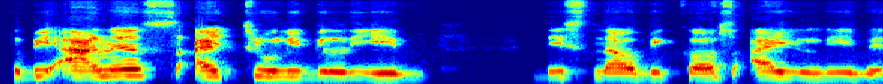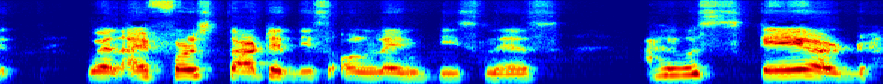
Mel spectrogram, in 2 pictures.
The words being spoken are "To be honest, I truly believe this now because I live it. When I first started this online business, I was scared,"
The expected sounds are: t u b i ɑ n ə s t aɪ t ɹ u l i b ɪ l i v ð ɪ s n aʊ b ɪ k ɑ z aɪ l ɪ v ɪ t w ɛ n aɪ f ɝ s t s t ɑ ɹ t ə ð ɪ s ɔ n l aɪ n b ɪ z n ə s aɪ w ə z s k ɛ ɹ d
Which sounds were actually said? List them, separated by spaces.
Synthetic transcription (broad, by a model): t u b i ɑ n ə s t aɪ t ɹ u l i b ɪ l i v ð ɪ s n aʊ b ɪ k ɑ s aɪ l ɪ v ɪ t w ɛ n aɪ f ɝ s s t ɑ ɹ t ə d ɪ s ɔ n l aɪ n b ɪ s n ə s aɪ w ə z s k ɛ ɹ d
